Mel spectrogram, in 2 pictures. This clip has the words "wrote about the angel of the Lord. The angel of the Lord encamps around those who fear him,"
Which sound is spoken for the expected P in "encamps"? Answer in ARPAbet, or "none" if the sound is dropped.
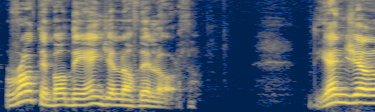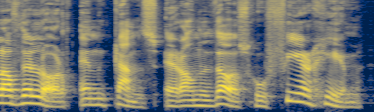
none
